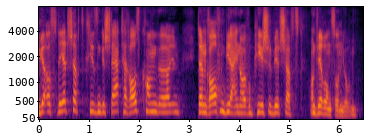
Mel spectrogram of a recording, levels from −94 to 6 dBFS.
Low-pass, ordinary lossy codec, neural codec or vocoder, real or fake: none; none; codec, 16 kHz, 0.8 kbps, ZipCodec; fake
